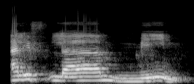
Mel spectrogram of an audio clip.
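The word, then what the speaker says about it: الم: আলিফ লাম মিম। এখানে যে হরফগুলা রয়েছে, এই হরফগুলা হরফের নাম ধরে ধরে আপনি ৪ আলিফ করে টেনে পড়বেন। লাম এবং মিম। এখানে বানান হবে না। আলিফ লাম মিম।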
